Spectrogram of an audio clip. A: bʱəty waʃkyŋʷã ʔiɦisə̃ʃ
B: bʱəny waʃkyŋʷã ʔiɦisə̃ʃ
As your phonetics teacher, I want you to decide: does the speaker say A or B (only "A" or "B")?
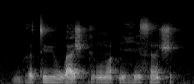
A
